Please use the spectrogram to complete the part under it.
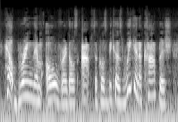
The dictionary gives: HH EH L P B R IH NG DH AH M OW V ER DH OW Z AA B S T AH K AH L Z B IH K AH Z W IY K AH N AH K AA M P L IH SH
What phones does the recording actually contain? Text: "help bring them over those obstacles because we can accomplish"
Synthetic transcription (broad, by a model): HH EH L P B R IH NG DH AH M OW V ER DH OW Z AA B S T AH K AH L Z B IH K AH Z W IY K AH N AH K AA M P L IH SH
